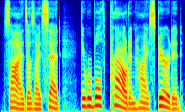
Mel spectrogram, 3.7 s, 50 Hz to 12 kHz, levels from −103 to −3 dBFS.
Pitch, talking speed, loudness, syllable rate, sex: 185 Hz, 180 wpm, -18 LUFS, 5.3 syllables/s, female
